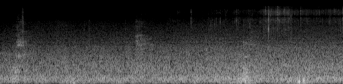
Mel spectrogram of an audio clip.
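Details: Steady wind buffeting the microphone with a low rumble and a few faint knocks, and no animal voice heard.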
